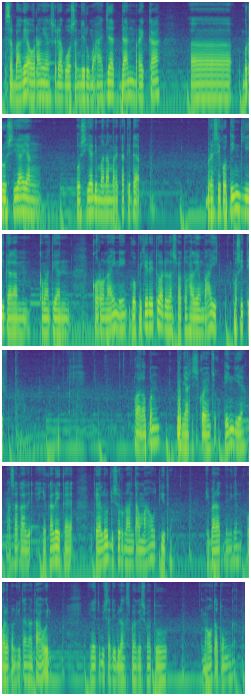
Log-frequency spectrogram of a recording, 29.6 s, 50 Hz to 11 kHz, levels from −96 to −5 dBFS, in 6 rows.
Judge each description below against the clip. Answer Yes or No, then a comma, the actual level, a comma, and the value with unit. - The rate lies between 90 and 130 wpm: No, fast, 140 wpm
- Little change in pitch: Yes, narrow, 2.0 semitones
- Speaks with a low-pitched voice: Yes, low, 100 Hz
